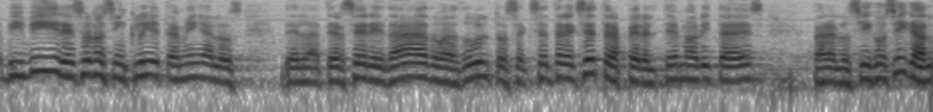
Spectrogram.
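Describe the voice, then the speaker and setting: A man's voice: on the high side, a little hiss or hum. A middle-aged man with a Mexican Spanish accent preaching a sermon, repeating his phrases and calling on the sons and daughters. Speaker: pastor. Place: church hall. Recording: hall reverb.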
